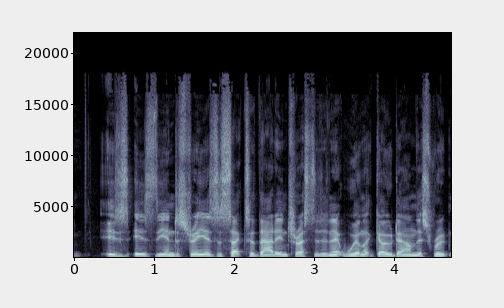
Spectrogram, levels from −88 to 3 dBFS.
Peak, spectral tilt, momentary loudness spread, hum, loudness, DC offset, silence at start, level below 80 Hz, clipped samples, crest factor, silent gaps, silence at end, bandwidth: -2 dBFS; -4 dB/octave; 3 LU; none; -19 LUFS; under 0.1%; 0 s; -72 dBFS; under 0.1%; 18 dB; none; 0.05 s; 18 kHz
